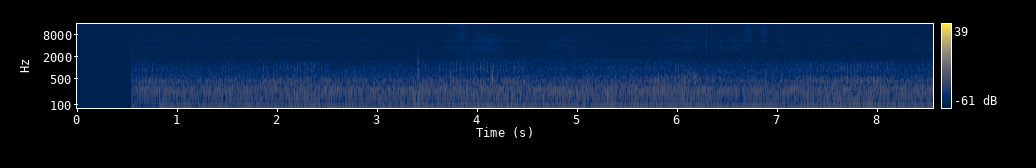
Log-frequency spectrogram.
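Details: Domestic cat purring while kneading a blanket indoors: a steady, low, rumbling purr that runs unbroken after a brief silent start, with a few faint clicks and rustles of the blanket.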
